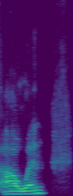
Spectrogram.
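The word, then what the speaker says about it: Awen: Muse in the Welsh it's called Arwen spelled a w-e-n what the the W is like a owl sound so it's R when and he invokes um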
